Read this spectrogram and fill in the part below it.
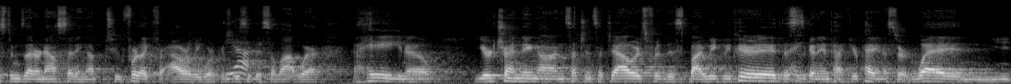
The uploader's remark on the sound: recorded live at the Health & Benefits Leadership Conference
